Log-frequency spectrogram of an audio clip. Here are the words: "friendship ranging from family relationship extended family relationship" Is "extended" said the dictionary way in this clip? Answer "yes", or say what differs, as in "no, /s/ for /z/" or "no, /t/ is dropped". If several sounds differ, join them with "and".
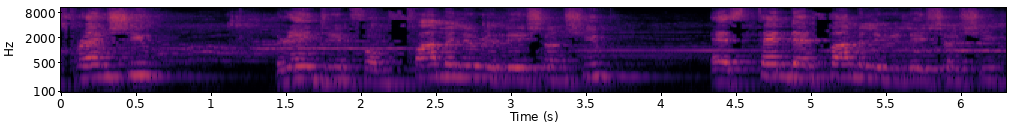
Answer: no, /k/ is dropped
